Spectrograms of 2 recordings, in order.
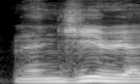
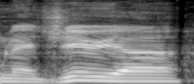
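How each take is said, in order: First: "Nigeria" said with an added n, as nan-JEE-ria; Nigerian-style pronunciation. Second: Said in the usual way. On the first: Shown as a demonstration. Host teasing how Nigerians say it, "Nigeria" pronounced Nan-jiria. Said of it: "you must make sure you say Nigeria". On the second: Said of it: "not Nigeria".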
